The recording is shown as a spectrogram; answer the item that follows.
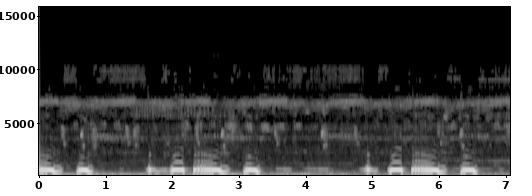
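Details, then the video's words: Spotted dove cooing as a rival-provoking recording: short hoots and long falling coos in loose repeated phrases, roughly three series with a gap in the middle, over steady low background noise. "Masteran burung tekukur super dahsyat membuat lawan ikut gacor mendengkur ngamuk"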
